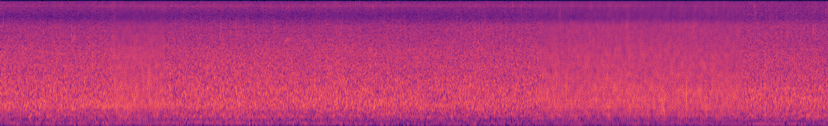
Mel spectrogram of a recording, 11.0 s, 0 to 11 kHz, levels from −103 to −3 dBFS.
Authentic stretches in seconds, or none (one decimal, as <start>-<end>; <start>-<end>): 0.0-1.5; 2.2-7.2; 9.9-11.0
